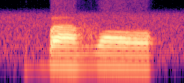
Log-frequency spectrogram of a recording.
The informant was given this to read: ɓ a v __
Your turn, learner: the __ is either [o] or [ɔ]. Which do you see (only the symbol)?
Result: ɔ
